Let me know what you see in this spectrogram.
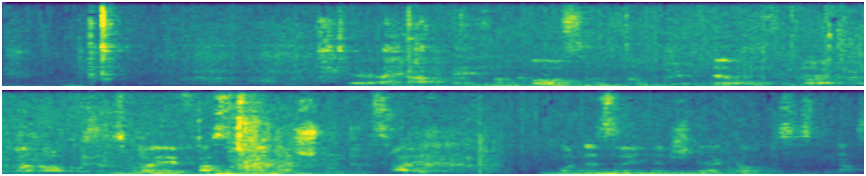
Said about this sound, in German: Es regnet stärker draußen, leider.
